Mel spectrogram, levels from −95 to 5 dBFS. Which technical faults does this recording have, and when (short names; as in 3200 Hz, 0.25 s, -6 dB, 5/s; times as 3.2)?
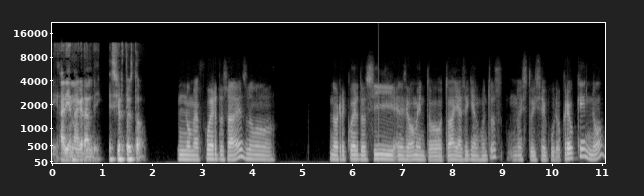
6.52 pop -15 dBFS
